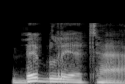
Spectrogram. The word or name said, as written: bibliotaphic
